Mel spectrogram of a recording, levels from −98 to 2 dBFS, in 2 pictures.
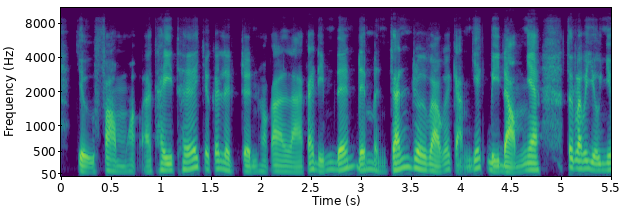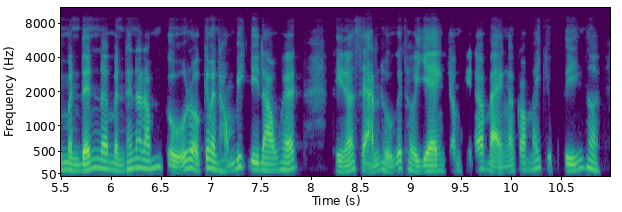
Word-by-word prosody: dự - - +3
phòng, 110 - -1
hoặc 105 - -9
là 100 - -3
thay 125 +1 +2
thế 150 +5 +1
cho - - -5
cái 155 - -2
lịch 125 - -1
trình 100 - 0
hoặc 105 0 -11
là 110 -2 +2
là 95 -1 -2
cái - - -1
điểm 125 +6 -5
đến 160 +7 +3
để 120 - +3
mình 140 0 -8
tránh 140 +8 +4
rơi 160 -6 +4
vào 125 - +3
cái 130 - -3
cảm - - -5
giác 170 +2 -2
bị 100 - +1
động 105 - +5
nha. 135 0 +5 0.3
Tức 180 - +2
là 155 - +6
ví 155 - 0
dụ 130 - +2
như 130 +2 -1
mình 130 -4 -2
đến 130 +8 +5
nơi 155 - +2
mình 120 -5 -4
thấy 150 - -2
nó 180 - 0
đóng 165 +4 -1
cửa - - +2
rồi 170 - +3
cái 180 - +1
mình 150 - +2
hổng 105 -4 -7
biết 185 - -2
đi 140 - +1
đâu 120 -1 +1
hết, 130 -1 +2 0.4
thì - - -1
nó - - +1
sẽ - - -3
ảnh - - -1
hưởng 95 - -4
cái - - -1
thời 115 -7 -2
gian 115 0 +3
trong 115 +1 -11
khi - - -12
đó 150 - +1
bạn 90 -9 +1
đã 110 - -5
có 135 +2 -3
mấy 160 - -7
chục - - -13
tiếng 125 +5 -2
thôi. 165 -5 -2
130 Hz, 360 wpm, -24 LUFS, 115-155 Hz, 0.4 s, là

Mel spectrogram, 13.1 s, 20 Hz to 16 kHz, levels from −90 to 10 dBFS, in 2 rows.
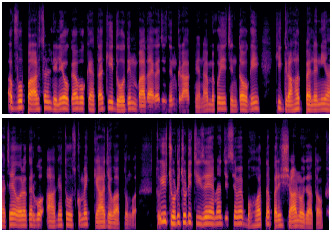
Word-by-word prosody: अब - - +2
वो 175 +1 +5
parcel 140 +4 +3
delay 135 +1 0
हो 150 -1 +6
गया। 145 - +3
वो 150 0 +3
कहता 130 -1 -1
है 140 - +1
कि 165 -1 0
2 120 -4 +2
दिन 150 -1 -4
बाद 115 0 +3
आएगा 110 +4 +1
जिस 175 -1 -12
दिन 125 +1 -7
ग्राहक 100 +1 -2
ने 100 - -6
आना। 105 +5 -6
मेरे 125 0 -6
को 150 - 0
ये 145 0 -1
चिंता 120 +1 -1
हो 125 -2 +4
गयी, 150 +4 -3 0.3
कि 160 - -4
ग्राहक 125 +4 +2
पहले 125 -1 +3
नहीं 135 +1 -2
आ 125 -2 0
जाए 150 0 +3
और 135 -1 +3
अगर 140 +1 -2
वो 145 - +2
आ 115 -1 +1
गया, 140 +3 -4
तो 150 - -1
उसको 135 +1 -8
मैं 155 +2 -1
क्या 110 +1 +3
जवाब 100 -3 0
दूँगा। - - -10 0.4
तो - - -1
ये 230 - +5
छोटी-छोटी 200 +2 +2
चीजें 170 -1 -1
हैं 170 -1 +4
ना, 175 +1 0
जिससे 160 +2 -3
मैं 175 0 +2
बहुत 135 +6 -2
ना - - +3
परेशान 125 -2 +2
हो 115 - +3
जाता 100 -1 -2
हूँ 100 - -7
140 Hz, 255 wpm, -23 LUFS, 120-155 Hz, 0.4 s, हो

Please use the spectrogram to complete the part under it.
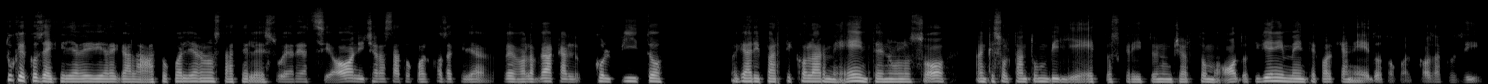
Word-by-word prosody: tu 215 - 0
che 190 -4 +5
cos'è 145 -5 +4
che 140 - -2
gli 135 - +2
avevi 135 0 +3
regalato? 125 -1 0
Quali 140 +1 +1
erano 140 0 +3
state 125 -2 -3
le 60 -1 -1
sue 120 - -7
reazioni? 130 +2 +1
C'era 135 -1 -4
stato 130 0 -5
qualcosa 125 +1 -5
che - - -14
gli - - -3
aveva 120 - -2
l'aveva 140 +2 +3
cal 125 -3 -3
colpito, 145 -1 0 0.6
magari 140 -3 +2
particolarmente, 135 0 +2
non 125 0 +3
lo 125 - +1
so, 130 +2 +2 0.2
anche 140 0 -1
soltanto 135 -1 -1
un 135 -1 +1
biglietto 130 -1 -2
scritto 120 -1 -6
in 120 - +1
un 120 -1 +1
certo 120 +1 -3
modo, 125 +2 0
ti 130 - -11
viene 160 +2 +5
in 145 - +4
mente 130 -2 +2
qualche 65 - -4
aneddoto, - - -4
qualcosa - - -10
così? - - -12
130 Hz, 175 wpm, -30 LUFS, 125-140 Hz, 0.6 s, che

